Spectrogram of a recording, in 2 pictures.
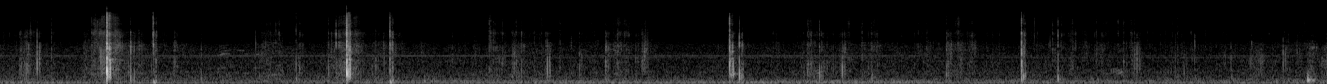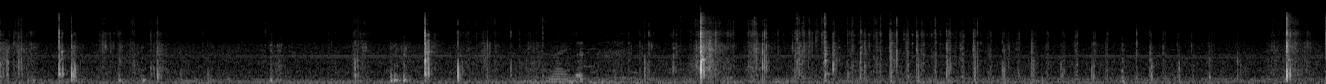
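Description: A softball bat cracks sharply against a ball, again and again.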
